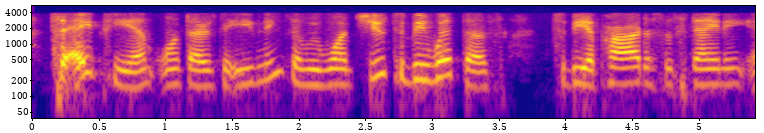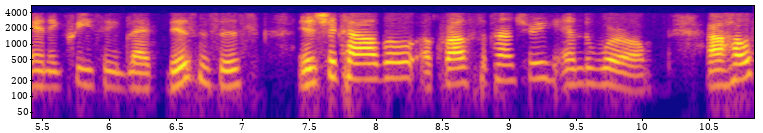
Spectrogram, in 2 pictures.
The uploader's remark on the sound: Join us as Black Wall Street Districts across the nation call in to update the country on what's going on in their communities.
